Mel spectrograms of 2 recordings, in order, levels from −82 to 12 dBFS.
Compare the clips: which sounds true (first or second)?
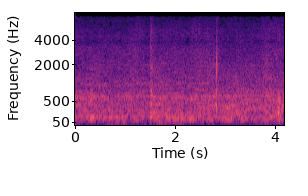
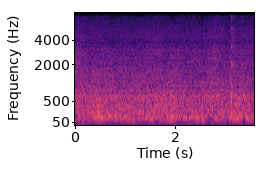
second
